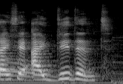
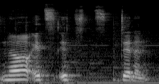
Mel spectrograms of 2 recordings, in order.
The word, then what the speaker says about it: didn't: No, it's didn't. Yeah. Didn't. Your husband is right. So you don't do the t, right? So you just eat it.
